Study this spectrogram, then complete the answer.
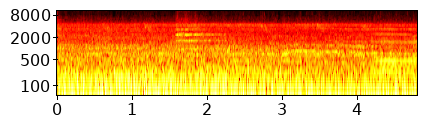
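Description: A tram rolling past on a city street, loud and close, with a continuous rumble of wheels on rails and brief metallic squeals from the wheels.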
